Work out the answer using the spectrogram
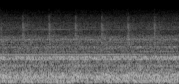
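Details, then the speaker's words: Cheap Chinese diesel heater on a 12 V 360 W supply, just lit on first startup: steady burner roar with a whistling tone and sharp dosing-pump ticks about four a second, putting out heat; running normally. "we're heading a liftoff if this is goodbye see you now the tick is a tick you know but would rather have a tick and be warm or no tick can be cold"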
